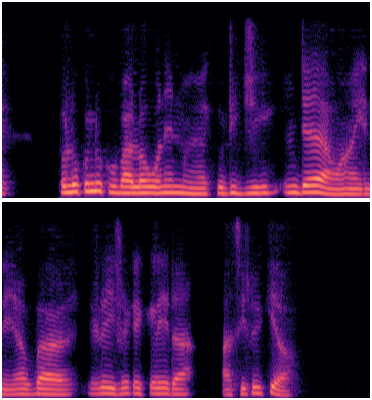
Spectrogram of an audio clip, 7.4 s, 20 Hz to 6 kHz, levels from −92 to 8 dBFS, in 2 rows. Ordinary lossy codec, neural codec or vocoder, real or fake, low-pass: none; codec, 16 kHz, about 1 kbps, DyCAST, with the encoder's durations; fake; 5.4 kHz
